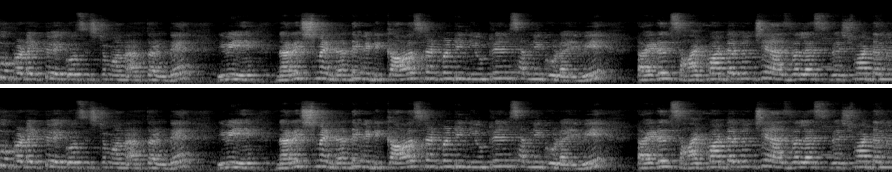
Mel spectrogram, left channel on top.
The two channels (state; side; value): identical; both; correlation 1.00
